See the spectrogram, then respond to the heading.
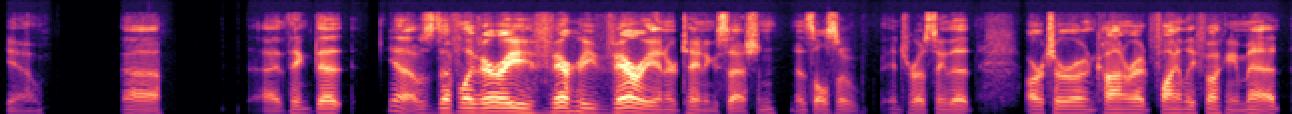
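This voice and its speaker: A man serves as game master with a smooth, clear voice that sits a little low. He moderates the tabletop session casually, pausing to check in with players. The recording is dry and slightly dull. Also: fairly bright tone.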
